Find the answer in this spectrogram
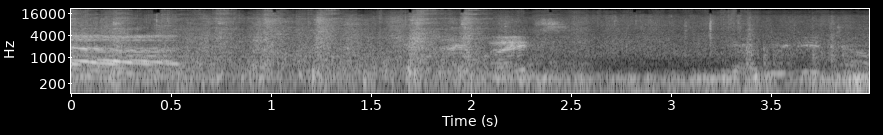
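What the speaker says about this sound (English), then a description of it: "we got a train here" A train rumbles along with rhythmic clickety-clack at a Silver Dollar City theme park street festival, steady and fairly close, with a crowd murmuring around it.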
